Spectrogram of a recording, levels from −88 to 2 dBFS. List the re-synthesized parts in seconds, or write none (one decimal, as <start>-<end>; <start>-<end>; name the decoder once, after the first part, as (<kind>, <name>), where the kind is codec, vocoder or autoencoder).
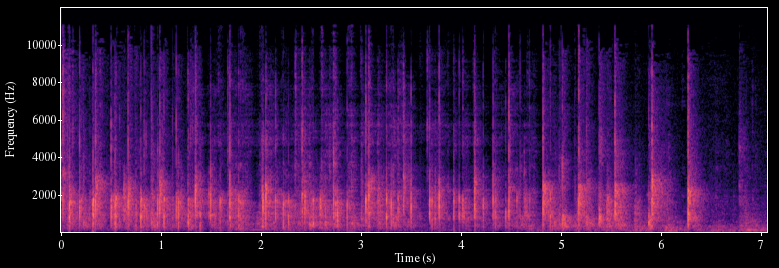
1.3-4.8 (codec, SNAC)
